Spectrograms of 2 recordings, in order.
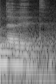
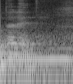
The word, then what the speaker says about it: Dalet: longtemps sur le Dalet mais c'est une lettre qui est difficile à prononcer comment on peut rester longtemps sur un dal parce que si si on rentre dans la vousz voir dit faut pas dire de parce que si on dit de on on appuie sur le de donc on sort du Dalet il faut juste prononcer le D dans le vous voyez ce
